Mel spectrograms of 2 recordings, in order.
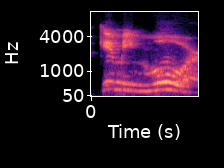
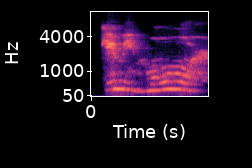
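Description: First: Stubborn bird croak. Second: Soft, hushed tempting murmur; whispering. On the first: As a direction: croak it like a greedy buzzard. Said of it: "Still the bird croaked". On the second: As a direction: breathe it like a temptation. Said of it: "whispering to me". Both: A narrator's reading.

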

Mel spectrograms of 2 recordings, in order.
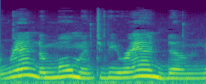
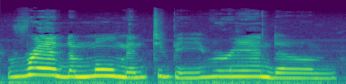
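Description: First: Said in the usual way. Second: Slow, drawn-out show title announcement; segment announcer. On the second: Pretend. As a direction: stretch each word like a segment title.

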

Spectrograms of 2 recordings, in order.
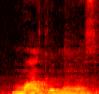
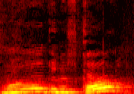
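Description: First: Low, soft aside; understated swoon. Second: High, playful swoon; hammed-up gushing. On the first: Real, not acted. First take, low, then exaggerated. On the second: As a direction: squeal it in mock amazement. Repeats it gushing over pizza.

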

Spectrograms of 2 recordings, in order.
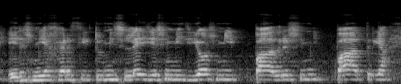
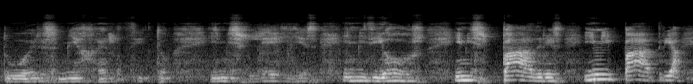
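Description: First: Quick, higher-pitched run through the refrain; hurried, incantatory poem refrain; rapid recited litany. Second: Poem refrain, slow and measured; unhurried litany that rises on the last item; slow recited litany. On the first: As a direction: rattle off the list on a raised pitch. Same refrain repeated in a rush. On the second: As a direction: recite it item by item, drawing each out. Refrain built slowly item by item. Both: Acted.

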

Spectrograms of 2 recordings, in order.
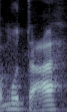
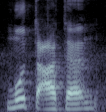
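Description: First: متعة read "mut'ah" with silent t; pausal ending. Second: متعة read "mut'atan", louder; tanween ending. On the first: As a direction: close متعة on "ah", no tanween. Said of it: "تاء مربوطة متعة". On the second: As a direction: sound the final "tan" of متعة. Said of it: "يوجد عليها تنوين فتح". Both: Shown as a demonstration.

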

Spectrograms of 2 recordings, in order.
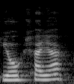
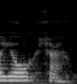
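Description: First: Yorkshire said as "York-shy-er"; Yorkshire with a two-part "shy-er" ending; full -shire ending. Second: Yorkshire said as "York-shuh"; Yorkshire with a short, weak last syllable; reduced -shire ending. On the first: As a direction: give Yorkshire a full SHIRE, rhyming with fire. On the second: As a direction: shrink the end of Yorkshire to "shuh". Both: Shown as a demonstration. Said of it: "How do you say it".

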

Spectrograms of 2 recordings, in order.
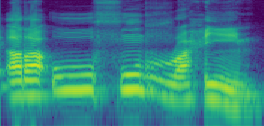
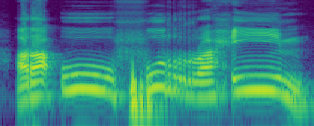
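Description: First: रऊफुर रहीम said as ra'ufun rahim with the n kept; wrong nasal reading. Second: रऊफुर रहीम slow, with the final n swallowed into a doubled r; correct merged recitation. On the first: Teacher showing students the wrong reading, nun sounded. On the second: Teacher demonstrating the right Quran reading slowly, without the nasal. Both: Shown as a demonstration. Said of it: "न कि रऊफुर रहीम".

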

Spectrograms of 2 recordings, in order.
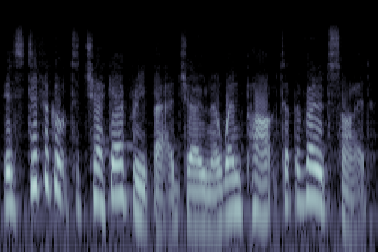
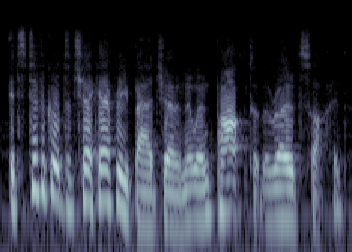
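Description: Both takes have the same delivery.

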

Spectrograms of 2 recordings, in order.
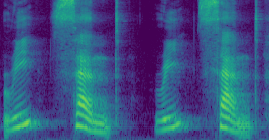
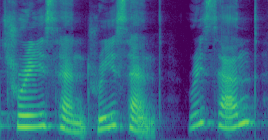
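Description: First: Resend, re light, send strong; stress on send. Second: Resend with send stressed, re light. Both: Shown as a demonstration. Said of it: "ال stress على send".

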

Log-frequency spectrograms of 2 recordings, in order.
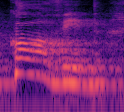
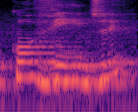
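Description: First: "covid" said CO-vid, ending on the d; first-syllable stress. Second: "covid" said co-VEE-dji, stressed late; Brazilian stress. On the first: Teacher shows how people say it in Italy, first-syllable stress. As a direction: hit CO in "covid". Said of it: "a primeira sílaba seja a sílaba forte". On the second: Teacher gives the Brazilian example, second-syllable stress. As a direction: lean on VI in "covid". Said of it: "o italiano tende a falar dando ênfase". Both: Shown as a demonstration.

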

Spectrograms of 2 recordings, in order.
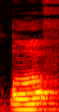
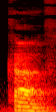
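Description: First: Qaf loud and high, with the qa sound; qaf, not kaf. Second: Kaf with a light k sound; kaf, not qaf. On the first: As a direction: model QAF distinct from kaf. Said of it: "this one is qaf". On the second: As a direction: model KAF distinct from qaf. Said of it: "this one kaf". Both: Shown as a demonstration.

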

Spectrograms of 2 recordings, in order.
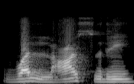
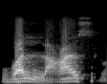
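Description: First: Slow ওয়াল আসরি with the final "ri" voiced; full ending. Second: ওয়াল আসর stopped on a vowelless r; waqf stop ending. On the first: Teacher reading the word unstopped for students, ওয়াল আসরি with final i. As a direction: draw out ওয়াল আসরি and sound its last vowel. Full form before showing the stop. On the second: Teacher showing how to pause at verse end, ওয়াল আসর with silent-vowel r. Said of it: "এখানে যখন আমরা ওয়াকফ করব". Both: Shown as a demonstration.

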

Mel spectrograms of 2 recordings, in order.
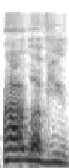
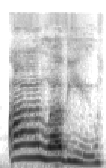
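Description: First: Said in the usual way. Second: Slow adoring. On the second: Real, not acted. Reacting to clip with delight.

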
